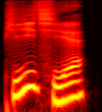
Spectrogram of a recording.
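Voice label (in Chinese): "pi2 qi5", Chinese; HSK; HSK4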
